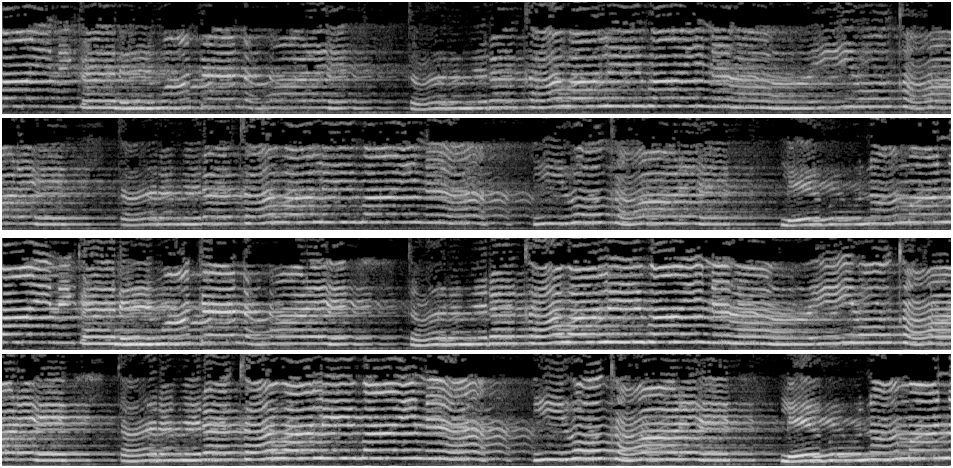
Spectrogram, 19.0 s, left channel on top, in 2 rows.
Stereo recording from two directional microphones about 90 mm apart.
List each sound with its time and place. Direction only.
0.0 s child singing: 35° right (ahead or behind)
4.5 s music: 35° right (ahead or behind)
11.0 s child singing: 35° right (ahead or behind)
17.3 s music: 35° right (ahead or behind)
